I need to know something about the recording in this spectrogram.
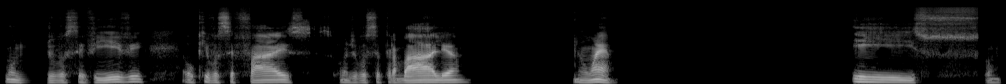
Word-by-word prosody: Onde 105 -4 -4 0.2
você 95 0 -5
vive, 115 +5 -1 0.4
o - - -6
que - - -5
você - - -2
faz, 105 +1 +1 0.3
onde 100 -3 -8
você 90 0 -5
trabalha. 100 +3 +4 1.1
Não 105 +1 +1
é? 105 -7 +6 2.4
Isso. 105 -7 -1
105 Hz, 80 wpm, -28 LUFS, 95-110 Hz, 2.4 s, é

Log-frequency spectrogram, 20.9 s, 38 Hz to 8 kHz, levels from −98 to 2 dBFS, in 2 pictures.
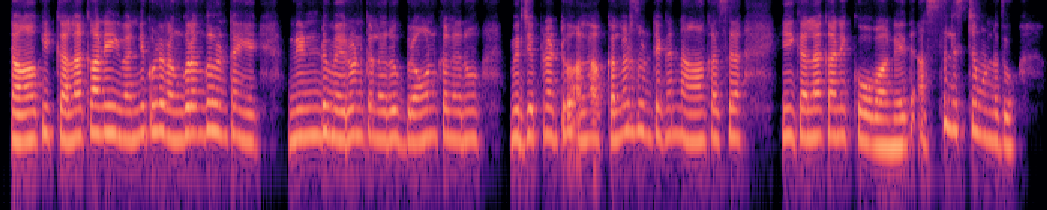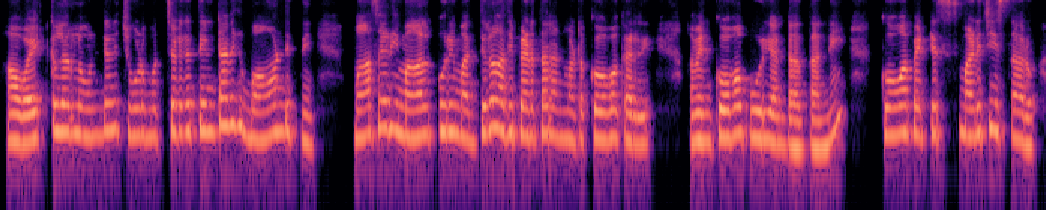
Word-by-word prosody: నాకు 225 +3 +7
ఈ - - -6
కలాకానీ 250 +4 +6
ఇవన్నీ 235 +2 -1
కూడా 280 +1 +4
రంగు 235 +2 +3
రంగులుంటాయి. 260 -4 0 0.4
నిండు 255 +2 +1
మెరూన్ 245 +2 +1
కలరు, 235 -1 0
బ్రౌన్ 225 +3 0
కలరు 235 -1 -2 0.4
మీరు 240 -2 0
జెప్పినట్టు 250 +1 -1
అలా 225 - 0 0.2
కలర్సుంటయి 265 +1 -1
గానీ, 255 0 -6
నాకసలా 235 +2 -1 0.5
ఈ - - +1
కలాకానీ 250 +1 +2
కోవా 210 -4 +2
అనేది 195 +1 0
అస్సలు 305 +9 -1
ఇష్టముండదు. 245 -8 -3 0.5
ఆ - - +5
వైట్ 220 +1 +3
కలర్‌లో 275 -2 +2
ఉంటేనే 285 +4 -3
చూడ 255 0 -2
ముచ్చటగా 275 +3 -2
తినటానికి 325 +3 +2
బావుండిద్ది. 260 0 -2 0.5
మా 240 - +1
సైడ్ 305 0 0
ఈ - - 0
మాల్పూరి 260 +3 +1
మధ్యలో 240 +6 +1
అది 275 -1 0
పెడతారనమాట 250 -3 -1
khoa 235 +1 +3
curry. 210 -2 0 0.4
I - - -1
mean 220 -1 +1
khoa 245 +2 +5
puri 235 -1 +1
అంటారు 190 -2 -1
దాన్ని. 190 - 0 0.5
కోవా 255 +2 +3
పెట్టేసేసి 265 +3 -3
మడిచీ 265 +4 0
ఇస్తారు. 235 -7 -2
250 Hz, 145 wpm, -23 LUFS, 230-270 Hz, 0.5 s, నాకు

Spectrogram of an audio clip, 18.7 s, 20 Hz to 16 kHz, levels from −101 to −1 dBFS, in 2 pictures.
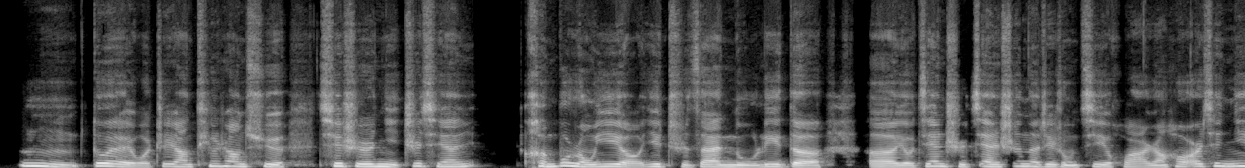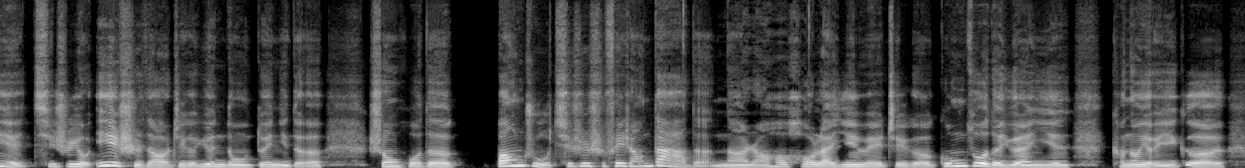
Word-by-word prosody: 嗯， 255 -8 +3
对， 240 -8 +4
我 170 -1 -3
这 225 +6 -7
样 200 -2 -1
听 235 +5 -4
上 230 -2 0
去， 205 -3 -1 0.2
其 250 - 0
实 225 -2 +2
你 205 -4 +3
之 245 +6 -3
前 220 -1 -3 0.3
很 235 -3 0
不 280 +5 +1
容 210 -7 +3
易 215 +2 +1
哦， 170 -1 0
一 215 +2 0
直 185 -3 -7
在 185 +2 +1
努 175 -2 +1
力 195 +3 -1
地， 170 -3 +3 0.3
呃， 175 -1 +1
有 170 0 +1
坚 230 +7 -2
持 200 -2 -3
健 200 +1 -1
身 230 +3 -3
的 205 -3 -2
这 200 - -1
种 165 -4 -1
计 185 +4 -3
划， 180 -1 -4
然 160 +1 -2
后， 215 +1 -3
而 235 - -1
且 240 +3 -3
你 240 +1 +1
也 190 -8 0
其 225 - -6
实 220 0 -3
有 215 - +2
意 295 +1 +5
识 185 -8 -1
到 165 -2 -1
这 175 +3 -5
个 175 - -2
运 195 -1 +1
动 175 -2 0
对 195 0 -1
你 165 -4 +1
的 160 +2 -4 0.3
生 210 0 -1
活 180 -3 -2
的 175 -1 0 0.2
帮 265 +3 +6
助， 235 - -1
其 240 - -6
实 255 - 0
是 255 0 -5
非 260 +1 +2
常 240 0 -2
大 285 -1 +2
的。 280 0 -7
那 180 -9 -1
然 175 0 -3
后 190 -1 -3
后 195 0 -1
来 175 -1 +3
因 185 +2 +1
为 175 -2 -1
这 180 +2 -3
个 165 -1 -2
工 245 +8 +3
作 260 -2 +7
的 180 -4 +3
原 170 -1 +2
因， 170 0 -1 0.3
可 185 - -5
能 190 +1 +2
有 180 - +2
一 - - -1
个， 170 -2 +1
195 Hz, 275 characters per minute, -21 LUFS, 175-230 Hz, 0.3 s, 作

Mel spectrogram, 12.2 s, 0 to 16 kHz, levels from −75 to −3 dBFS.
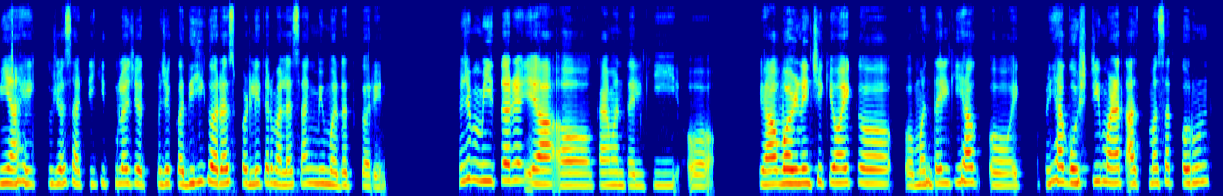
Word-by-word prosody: मी 265 0 +1
आहे 255 0 +1
तुझ्यासाठी, 255 -1 -4
की 260 - -12
तुला 265 +1 -2
जे, 260 -1 -1
म्हणजे 240 +2 -5
कधीही 260 +4 0
गरज 265 0 +4
पडली, 260 -1 -1
तर 270 - -2
मला 235 -1 -1
सांग, 255 +2 -3
मी 260 - -2
मदत 230 -2 -2
करेन. 205 -2 -5 0.7
म्हणजे 330 +4 -1
मी 310 0 +1
तर 315 0 +6
या 250 -1 +6
अ, 225 -2 0
काय 230 0 0
म्हणता 225 -2 -4
येईल, 215 0 -6
की 225 0 -10
अ, 210 -1 -4 0.6
या 245 0 +7
वळणाची, 265 +2 +5
किंवा 270 +1 +2
एक 275 0 -2
अ, 255 -3 -1
म्हणता 245 +3 -2
येईल, 265 0 -1
की 275 - -8
या 280 -1 +5 0.2
अ, 225 -1 -3 0.4
ह्या 290 +1 +2
गोष्टी 265 +2 +1
मनात 275 -2 +3
आत्मसात 260 +3 -1
करून, 275 +3 0
260 Hz, 200 wpm, -22 LUFS, 240-270 Hz, 0.7 s, या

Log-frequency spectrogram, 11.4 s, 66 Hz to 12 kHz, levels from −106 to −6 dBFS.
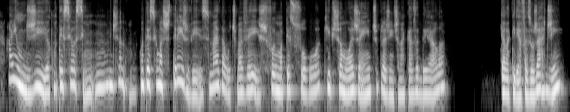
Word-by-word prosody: Aí, 300 0 -1
um 215 -5 +9
dia, 175 +1 +3
aconteceu 220 +5 0
assim. 220 -8 -1 0.2
Um 210 +3 +1
um - - +6
dia 230 +4 -3
não. 175 -8 -6
Aconteceu 240 +2 +2
umas 220 -1 +3
3 255 -1 0
vezes. 150 +1 -4
Mas, 220 +3 +1
da 210 -2 -2
última 165 +1 -4
vez, 180 -1 -1
foi 200 - -2
uma 175 -2 +3
pessoa 185 0 -4
que 205 +1 0
chamou 190 -4 +1
a 180 - +4
gente 170 +1 -1
pra 185 -5 -2
gente 150 -1 -4
ir 155 - -6
na 155 - -2
casa 160 +1 -4
dela. 155 +7 -3 1.1
Ela 165 -2 +2
queria 150 -2 +1
fazer 150 0 0
o - - +2
jardim 190 +4 +2
185 Hz, 185 wpm, -23 LUFS, 160-215 Hz, 1.1 s, um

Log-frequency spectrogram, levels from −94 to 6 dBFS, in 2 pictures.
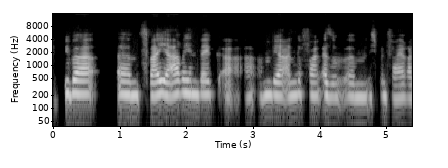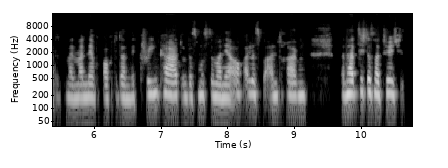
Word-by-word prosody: über, 220 +1 +6 0.3
ähm, 205 -2 +3
2 205 -2 +4
Jahre 220 +1 +6
hinweg 215 -1 +1
ha - - -6
ha 185 +1 -11
haben 200 +3 -1
wir 200 -1 +2
angefangen 205 0 -2
also, 200 -2 0 0.2
ähm, 185 -1 -3
ich 185 - -12
bin 195 -2 -7
verheiratet. 180 0 -6
Mein 175 -1 -7
Mann, 180 +1 -2
der 185 0 -2
brauchte 180 +2 -8
dann 180 -2 -4
'ne 175 - -7
Greencard 215 -2 0
und 185 - -9
das 185 +1 -10
musste 200 0 -5
man 180 -1 0
ja 180 0 -1
auch 215 0 -4
alles 215 -1 -4
beantragen. 195 0 -4 0.5
Dann 200 +2 +1
hat 215 0 +6
sich 235 - -4
das 235 -1 +3
natürlich 215 0 0
200 Hz, 195 wpm, -23 LUFS, 185-215 Hz, 0.5 s, über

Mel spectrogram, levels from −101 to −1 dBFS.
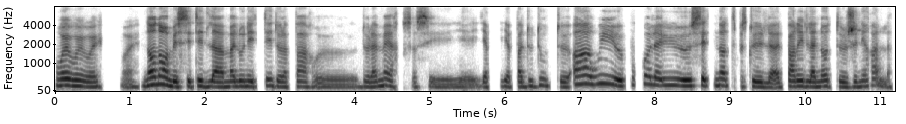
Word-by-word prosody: Ouais, 220 +1 +4
ouais, 205 -2 +4
ouais, 175 0 -2 0.3
ouais. 175 - -10
Non 230 +5 +5
non 255 -3 +5
mais 185 -2 +6
c'était 185 +2 +4
de 175 - -2
la 175 -2 +4
malhonnêteté 185 +3 -1
de 195 -2 -3
la 170 -1 -2
part, 180 -2 -6
heu, 80 -1 -9
de 175 +1 -7
la 175 0 -1
mère, 205 -3 -2
ça 160 - -10
c'est 170 - 0
il 80 -1 -9
y 85 -1 -8
est 80 0 -10
il - - -18
y - - -2
a 165 - -5
p - - -40
il 195 - -9
y - - -1
a - - -7
pas 175 - -3
de 190 +3 -4
doute. 205 0 -8
«Ah 275 +1 +3
oui, 280 0 -2
heu, 205 -1 +7
pourquoi 245 +4 -7
elle 250 - -3
a 225 - +1
eu, 230 0 -3
heu, 205 -1 +7
cette 205 0 +2
note?» 215 0 -1
parce 165 -1 -6
qu'elle 170 -3 0
parlait 190 0 +3
de 185 - -4
la 175 -1 +2
note 180 -1 -2
générale. 180 +5 +1
185 Hz, 270 wpm, -20 LUFS, 175-215 Hz, 0.3 s, heu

